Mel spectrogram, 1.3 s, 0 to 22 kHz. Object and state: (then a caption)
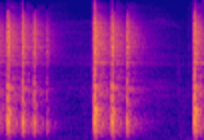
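Cricket bat with good ping at the low part of the blade. A custom Laver and Wood PP01 Signature-grade English willow cricket bat is tapped with a ball low on the blade in three quick runs of taps. Each tap gives a short, bright wooden ping centred around 540 Hz that dies away almost at once. The bat is responding really nicely, with a good ping.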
